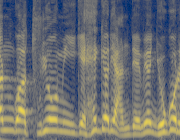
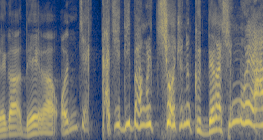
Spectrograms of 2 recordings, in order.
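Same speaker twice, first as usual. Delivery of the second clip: mock heated, nagging, angry scolding yell; 4 semitones higher than usual. Describing how a mother reacts to an untidy room, imitating an angry mother. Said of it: "막 이렇게 하면서 화를 내잖아요".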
